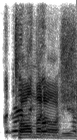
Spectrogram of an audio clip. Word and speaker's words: Comoros: Comoros, yeah.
